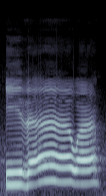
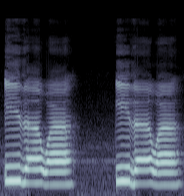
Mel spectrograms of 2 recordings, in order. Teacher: tugasnya Alif hanya untuk memperpanjang huruf yang berharakat fathah sebelum Alif Zal di sini dibaca panjang dua harakat karena fathahnya ketemu Alif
